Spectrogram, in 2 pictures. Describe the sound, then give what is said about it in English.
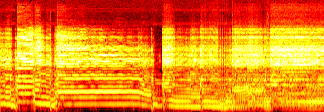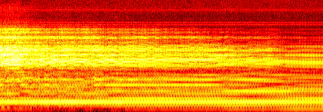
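Distorted electric guitar played through a small Marshall tube combo amp: a few quick chord stabs and bends, then a thick, saturated chord left ringing and sustaining loudly with no voices. “Which Small Marshall Tube Combo is the Best?”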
